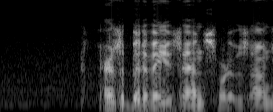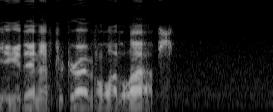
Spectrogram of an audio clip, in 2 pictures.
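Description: A man commentates with animation into a close microphone.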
